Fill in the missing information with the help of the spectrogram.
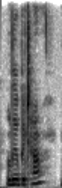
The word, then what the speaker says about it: Louboutin: Louboutin. – With a B? – Yeah. Louboutin.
